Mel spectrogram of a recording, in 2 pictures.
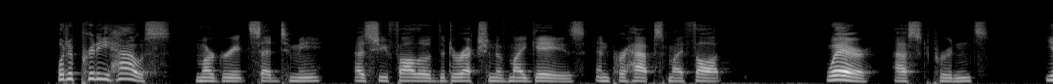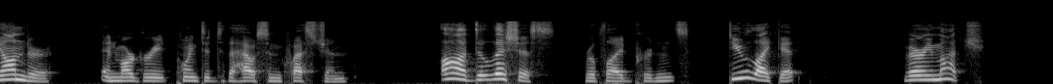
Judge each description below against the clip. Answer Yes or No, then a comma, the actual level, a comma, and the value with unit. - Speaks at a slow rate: Yes, slow, 120 wpm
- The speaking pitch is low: No, medium, 160 Hz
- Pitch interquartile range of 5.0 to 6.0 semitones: No, average, 4.1 semitones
